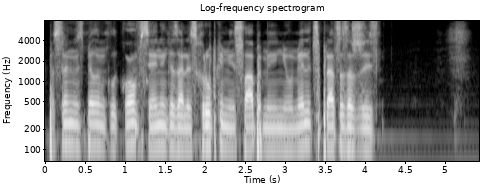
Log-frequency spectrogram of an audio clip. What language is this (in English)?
Russian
